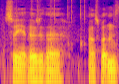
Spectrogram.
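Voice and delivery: ordinary talk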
